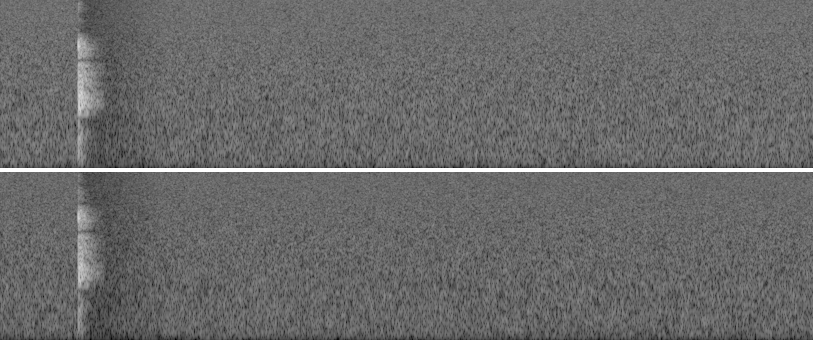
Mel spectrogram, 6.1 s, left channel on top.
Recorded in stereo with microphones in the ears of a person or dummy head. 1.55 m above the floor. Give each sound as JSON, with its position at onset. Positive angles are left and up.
{"t": 0.6, "sound": "a gunshot", "side_deg": 5}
